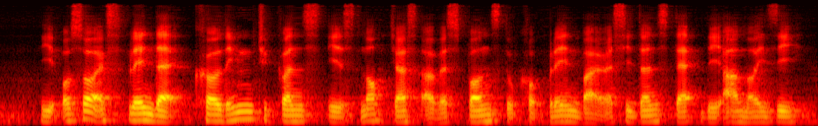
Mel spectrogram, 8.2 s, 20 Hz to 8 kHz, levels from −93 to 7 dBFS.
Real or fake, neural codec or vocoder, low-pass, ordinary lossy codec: fake; codec, 16 kHz, 0.3 kbps, FocalCodec; 7.2 kHz; none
